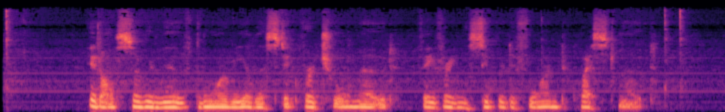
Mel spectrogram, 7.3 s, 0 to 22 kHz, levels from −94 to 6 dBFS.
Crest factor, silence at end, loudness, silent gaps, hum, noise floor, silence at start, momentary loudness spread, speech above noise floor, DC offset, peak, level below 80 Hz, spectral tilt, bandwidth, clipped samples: 14 dB; 0.45 s; -16 LUFS; none; none; -48 dBFS; 0.05 s; 14 LU; 33 dB; under 0.1%; -2 dBFS; -50 dBFS; -6 dB/octave; 15.5 kHz; under 0.1%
